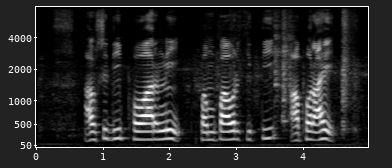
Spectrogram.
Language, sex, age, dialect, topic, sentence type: Marathi, male, 36-40, Standard Marathi, agriculture, question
